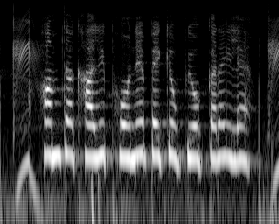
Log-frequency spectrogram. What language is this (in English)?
Magahi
